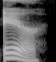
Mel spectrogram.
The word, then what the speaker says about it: heir: Words beginning with a silent H. Example: an hour, an heir, an heirloom, an honest man, an honorable man, etc.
